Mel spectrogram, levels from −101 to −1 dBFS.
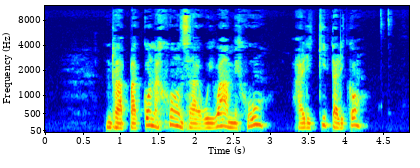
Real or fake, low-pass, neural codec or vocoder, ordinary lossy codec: real; 10.8 kHz; none; AAC, 32 kbps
